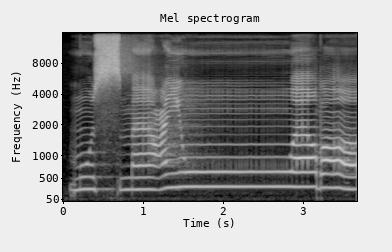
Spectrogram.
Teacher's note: Lalu berikutnya ada idgham bi gunnah, karena ada tanwin kasrah yang bertemu dengan huruf waw, maka tanwinnya masuk ke waw disertai dengungan. Jadi ditahan lagi di sini.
